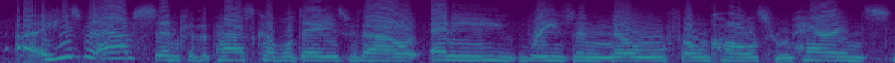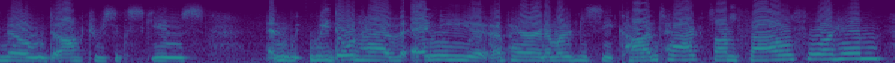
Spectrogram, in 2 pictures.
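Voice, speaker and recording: A man voicing a courteous school official who leaves a voicemail for the police. His voice sits high for a man, and he hesitates and fills pauses with ums and uhs throughout the message. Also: slight background noise, rough recording. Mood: polite. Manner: polite, hesitant, full of filler words. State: leaving a voicemail.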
